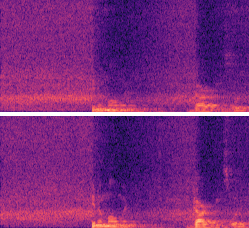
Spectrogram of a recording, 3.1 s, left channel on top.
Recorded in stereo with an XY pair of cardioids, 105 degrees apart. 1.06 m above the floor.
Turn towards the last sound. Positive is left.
turn(degrees=-65)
